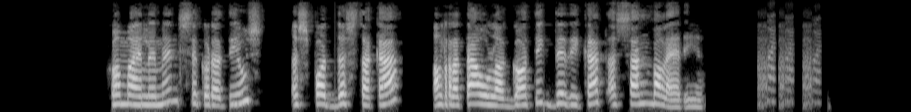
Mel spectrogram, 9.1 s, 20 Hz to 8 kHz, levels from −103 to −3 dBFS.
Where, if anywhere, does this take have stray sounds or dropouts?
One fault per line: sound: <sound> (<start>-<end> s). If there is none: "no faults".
sound: laugh (7.6-8.2 s)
